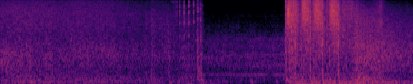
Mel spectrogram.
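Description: Weapons fire in a space battle video game: a dense burst of rapid blasts, a brief lull with a faint tone, then a louder barrage of rapid shots.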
